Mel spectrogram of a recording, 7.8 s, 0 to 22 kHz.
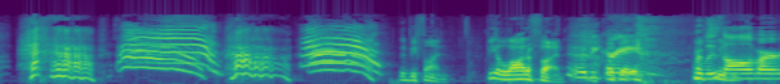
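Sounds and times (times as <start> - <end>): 
speech: 0.3 - 1.2, 2.0 - 7.7
child screaming shrilly: 1.2 - 2.2, 3.0 - 3.9.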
